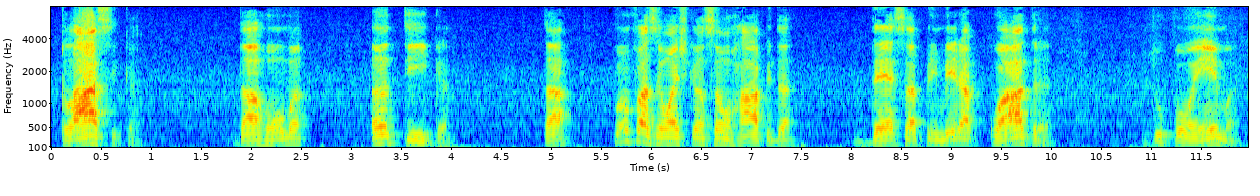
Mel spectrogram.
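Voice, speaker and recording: A man gives a live online literature lesson at an unhurried, deliberate pace. He draws out lines of verse syllable by syllable to show where the stress falls, his voice sitting at an ordinary middle pitch. He keeps checking in with his students through short tag questions. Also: a bit bright. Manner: explanatory, scanning verses slowly syllable by syllable. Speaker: literature teacher.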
